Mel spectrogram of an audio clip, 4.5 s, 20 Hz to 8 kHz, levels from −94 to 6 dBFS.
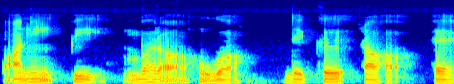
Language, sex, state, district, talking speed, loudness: Hindi, male, Madhya Pradesh, Umaria, 90 wpm, -22 LUFS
